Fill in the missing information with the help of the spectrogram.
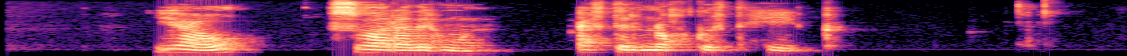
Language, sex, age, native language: Icelandic, female, 40-49, Icelandic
